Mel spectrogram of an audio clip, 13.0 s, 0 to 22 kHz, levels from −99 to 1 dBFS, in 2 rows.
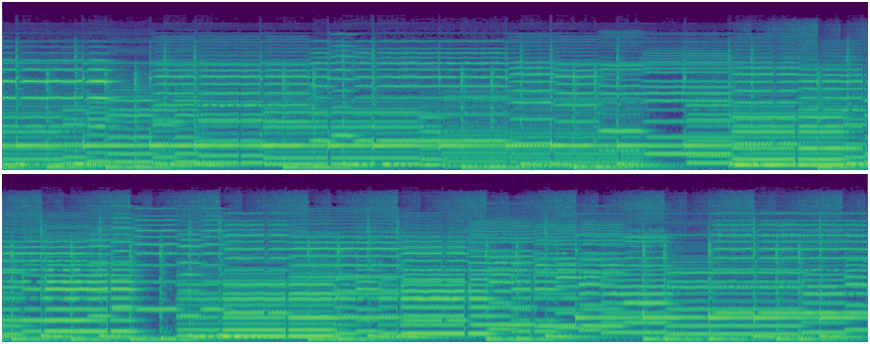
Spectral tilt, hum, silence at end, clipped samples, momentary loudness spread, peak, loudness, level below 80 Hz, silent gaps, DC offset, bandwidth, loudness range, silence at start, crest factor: -4.5 dB/octave; none; 0 s; under 0.1%; 3 LU; -6 dBFS; -20 LUFS; -36 dBFS; none; under 0.1%; 14.5 kHz; 1 LU; 0 s; 14 dB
